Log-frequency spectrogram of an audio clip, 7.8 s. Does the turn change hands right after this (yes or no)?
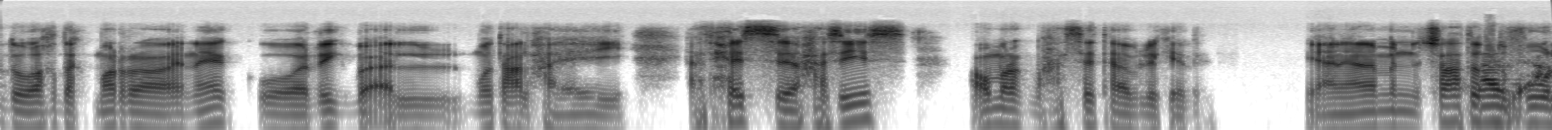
no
